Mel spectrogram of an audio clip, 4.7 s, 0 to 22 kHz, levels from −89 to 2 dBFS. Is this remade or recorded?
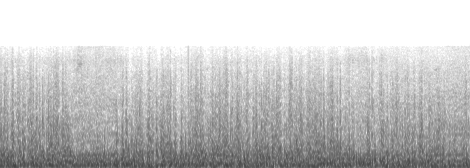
recorded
